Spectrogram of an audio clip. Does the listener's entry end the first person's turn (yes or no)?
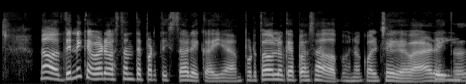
yes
